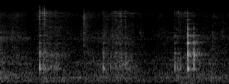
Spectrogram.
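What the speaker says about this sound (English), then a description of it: "And then we'll just give it a little stir around." Garlic being stirred around in a pan: a few quiet, scattered scrapes and clicks of a utensil against the cookware, faint and spaced apart with no talking.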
